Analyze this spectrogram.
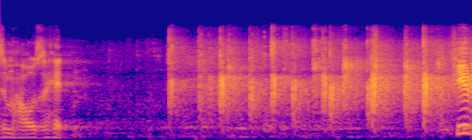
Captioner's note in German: Beifall bei der LINKEN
